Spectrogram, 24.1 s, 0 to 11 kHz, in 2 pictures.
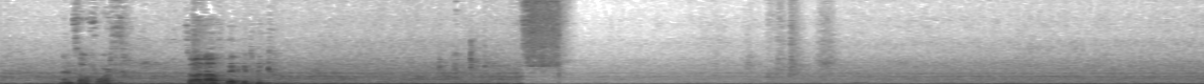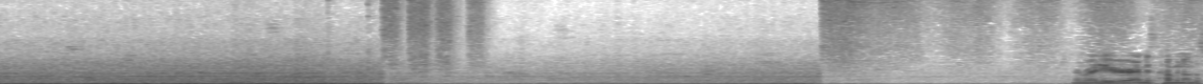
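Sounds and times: air compressor humming: 0.0 - 5.8
airbrush spraying hiss: 5.2 - 5.7, 15.8 - 17.0, 20.2 - 24.0.

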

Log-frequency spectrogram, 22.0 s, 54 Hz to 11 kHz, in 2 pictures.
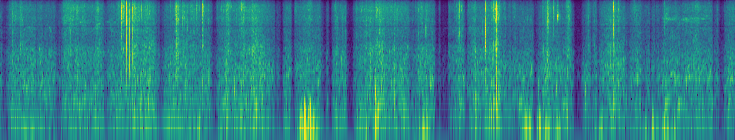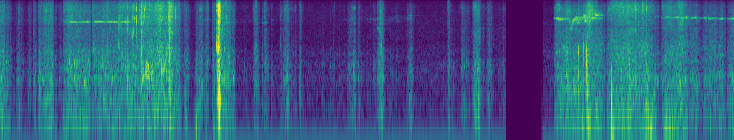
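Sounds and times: footsteps crunching on dry leaves: 0.0 - 11.1, 12.7 - 14.4, 19.4 - 21.3
vegetation brushing: 0.0 - 14.5.

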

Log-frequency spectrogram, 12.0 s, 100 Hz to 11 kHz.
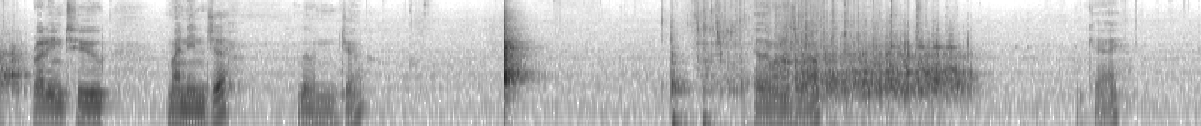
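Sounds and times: loud knock of hard objects: 5.0 - 5.4.

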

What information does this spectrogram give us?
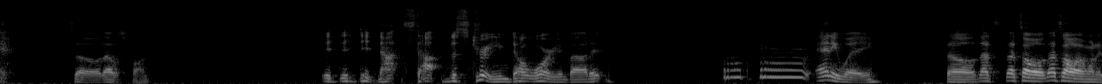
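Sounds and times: man humming short notes: 7.2 - 8.2.

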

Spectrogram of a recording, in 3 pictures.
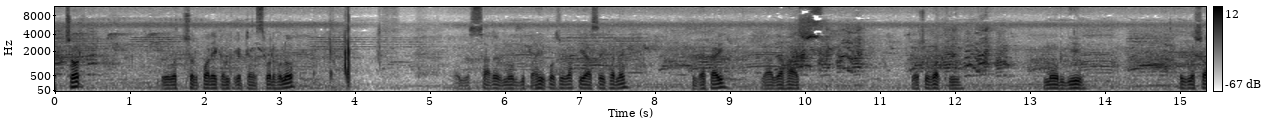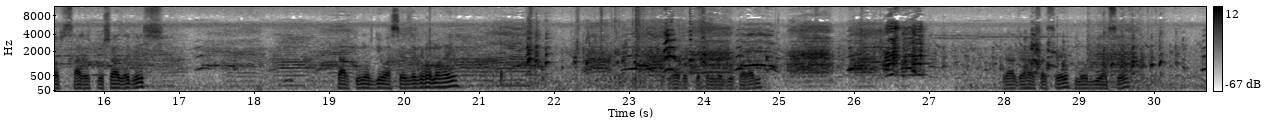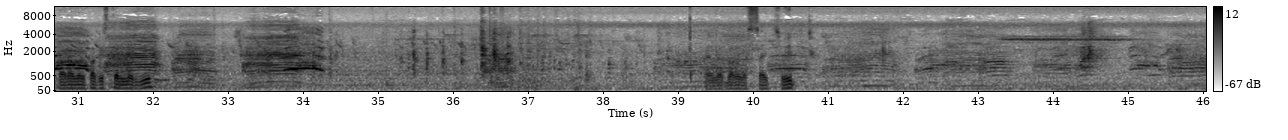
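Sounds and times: chickens clucking: 0.0 - 46.0
hens calling: 0.0 - 46.0.

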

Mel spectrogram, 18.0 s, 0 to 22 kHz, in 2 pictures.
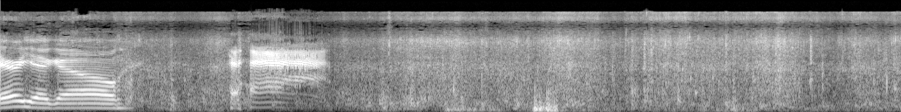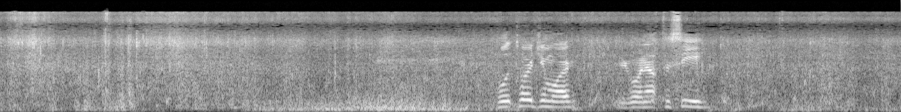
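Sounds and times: water rushing past hulls: 0.0 - 18.0
wind buffeting microphone: 3.6 - 18.0.

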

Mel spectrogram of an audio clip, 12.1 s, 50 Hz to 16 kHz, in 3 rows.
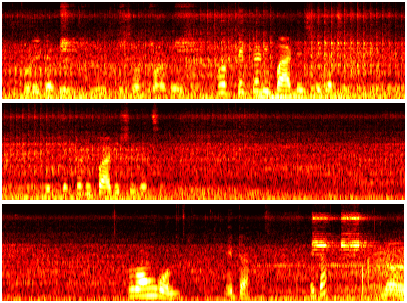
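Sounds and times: vehicle engine running: 0.0 - 11.3.

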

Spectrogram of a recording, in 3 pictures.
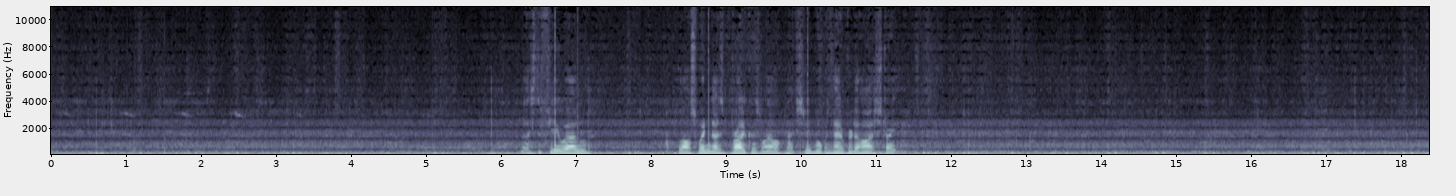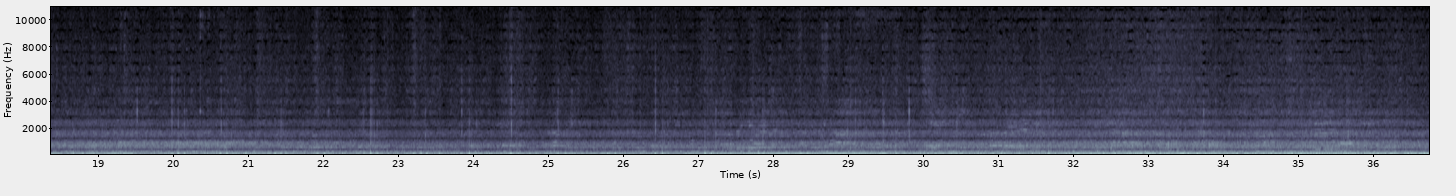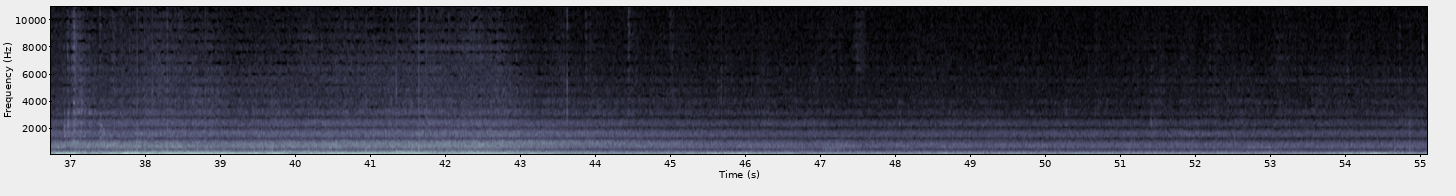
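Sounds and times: footsteps on paving: 0.0 - 39.5
distant traffic: 0.0 - 55.0
passers-by voices: 0.0 - 55.0
wind rumble on microphone: 11.2 - 46.8.

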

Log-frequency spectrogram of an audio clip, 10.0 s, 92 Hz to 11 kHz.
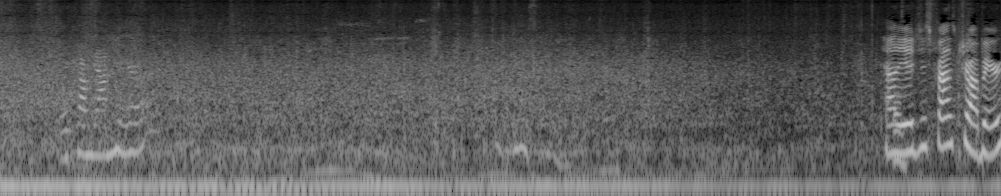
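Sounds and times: low hum: 0.0 - 8.8
footfalls on grass: 0.0 - 9.2.

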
